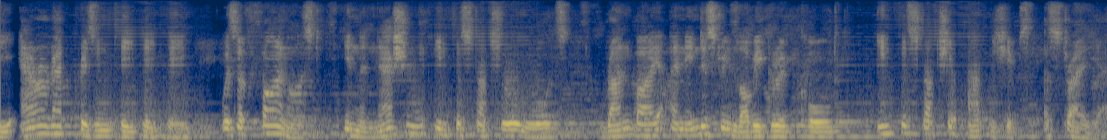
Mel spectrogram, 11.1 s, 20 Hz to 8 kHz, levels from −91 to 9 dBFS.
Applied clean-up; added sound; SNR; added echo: neural separator model SepFormer DNS4.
